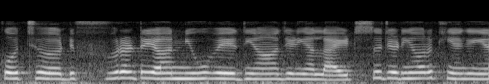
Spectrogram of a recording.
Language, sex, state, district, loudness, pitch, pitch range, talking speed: Punjabi, female, Punjab, Kapurthala, -13 LUFS, 265 Hz, 255-275 Hz, 135 wpm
